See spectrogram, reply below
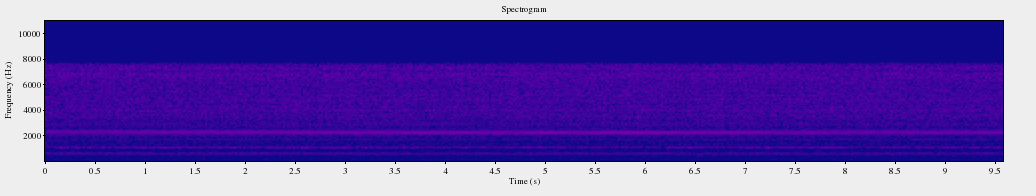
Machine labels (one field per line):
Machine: pump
